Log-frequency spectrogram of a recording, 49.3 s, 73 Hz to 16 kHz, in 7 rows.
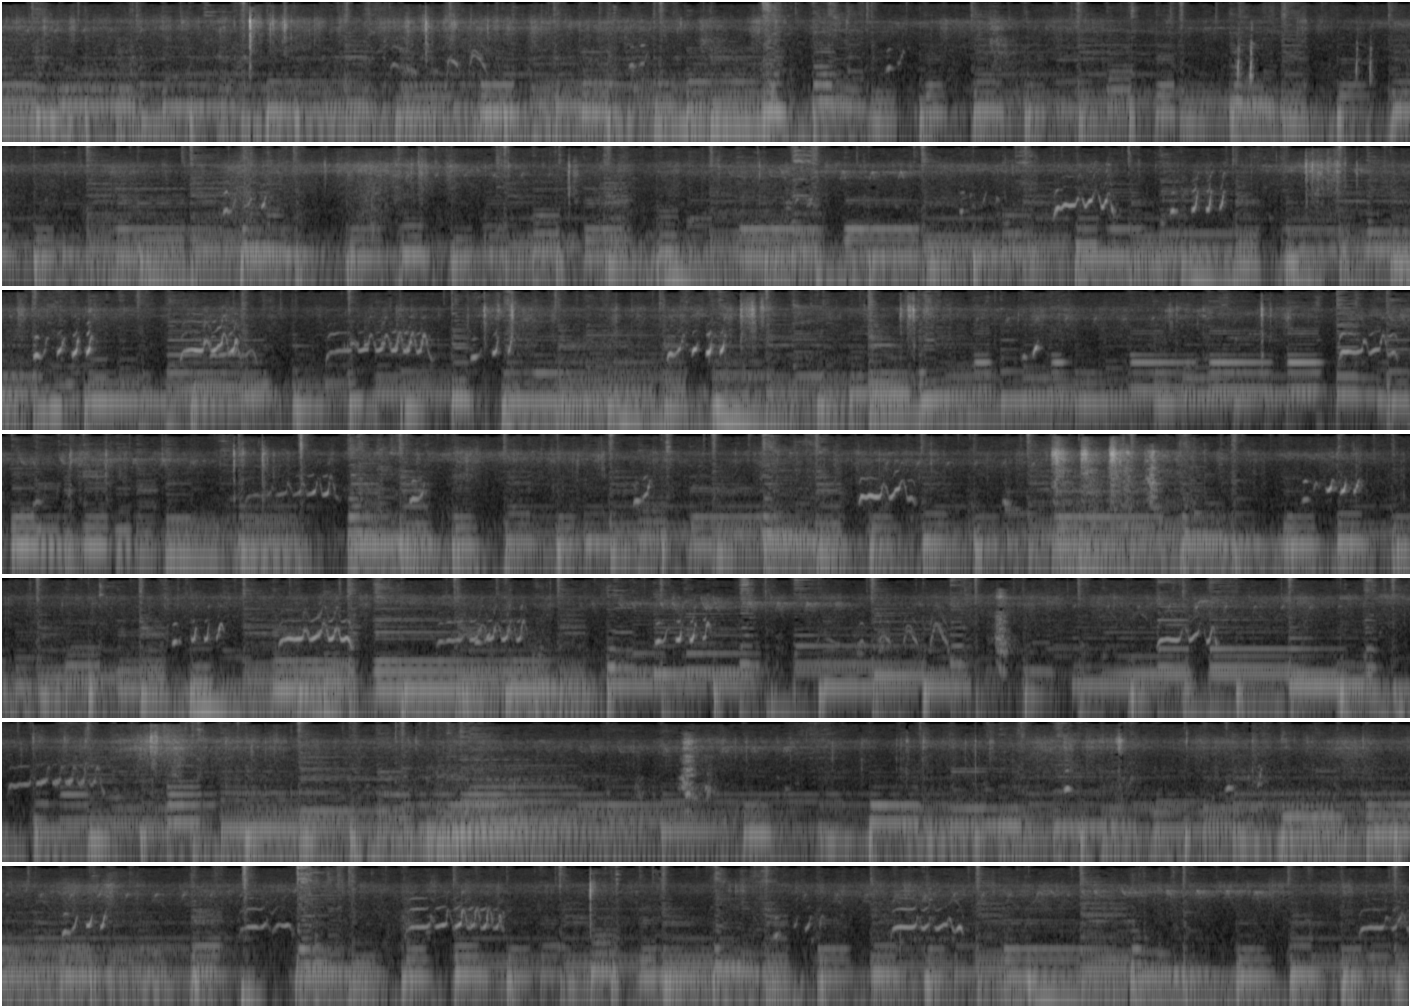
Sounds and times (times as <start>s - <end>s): Gobble: 0.1s - 4.5s, 6.1s - 7.0s, 8.0s - 9.0s, 10.7s - 21.1s, 22.3s - 23.3s, 24.1s - 28.0s, 28.9s - 36.6s, 38.2s - 39.8s, 40.4s - 44.9s, 45.8s - 47.2s, 49.0s - 49.2s.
